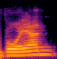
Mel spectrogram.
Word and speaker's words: Bojan: Yeah, so my name is actually pronounced Boyan, and for shorter for everybody, because like the J is silent and it's confusing everyone, I started going by, which is easier.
